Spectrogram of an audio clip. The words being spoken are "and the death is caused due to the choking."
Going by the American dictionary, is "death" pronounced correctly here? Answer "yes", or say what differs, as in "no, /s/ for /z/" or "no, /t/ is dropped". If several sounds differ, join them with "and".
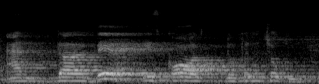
no, /s/ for /θ/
